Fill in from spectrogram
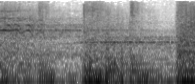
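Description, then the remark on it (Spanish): A horse neighs loudly, a shrill, wavering whinny that rises and falls in several bursts over about two seconds, with no voices present. “Y vi aparecer un caballo pajizo, cuyo jinete se llamaba Muerte.”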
